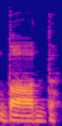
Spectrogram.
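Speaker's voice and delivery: normal talking voice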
